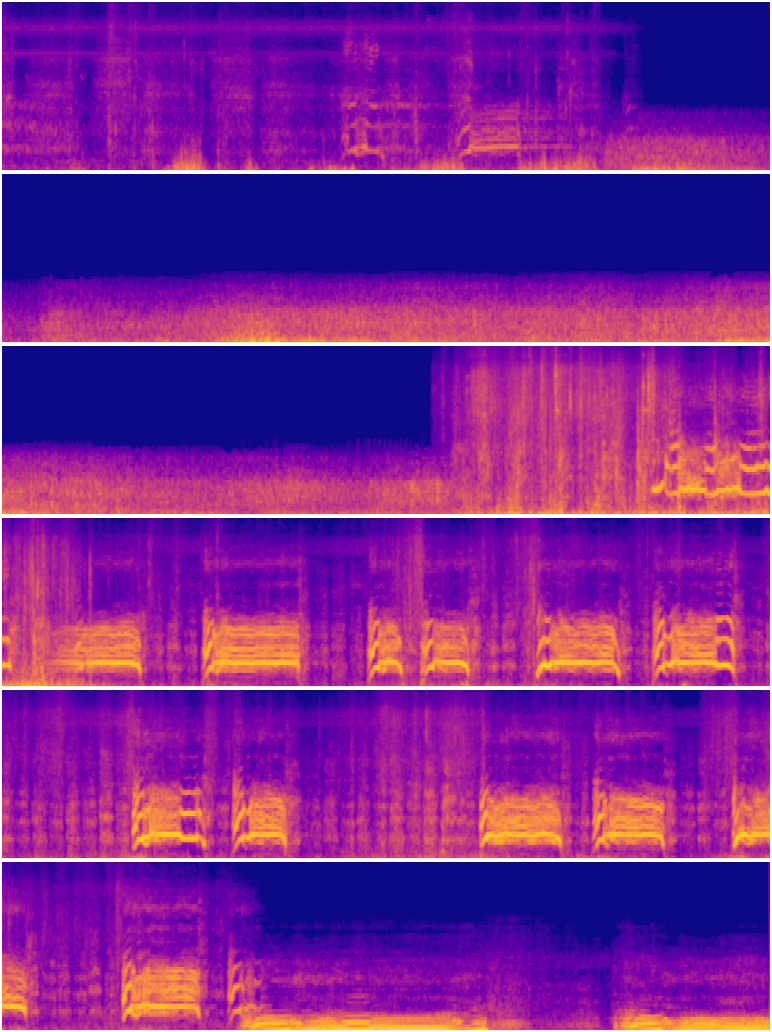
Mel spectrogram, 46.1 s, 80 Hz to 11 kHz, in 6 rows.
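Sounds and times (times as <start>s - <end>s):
hound baying: 20.0s - 40.9s.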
